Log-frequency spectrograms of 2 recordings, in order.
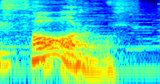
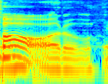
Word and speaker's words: Faro: Ja, det heter ju Faro. – Eller Pharaoh. Det beror på hur man, eh, när och var man uttalar det här. Men i USA så gick det ju mest under namnet Faro. F-A-R-O.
